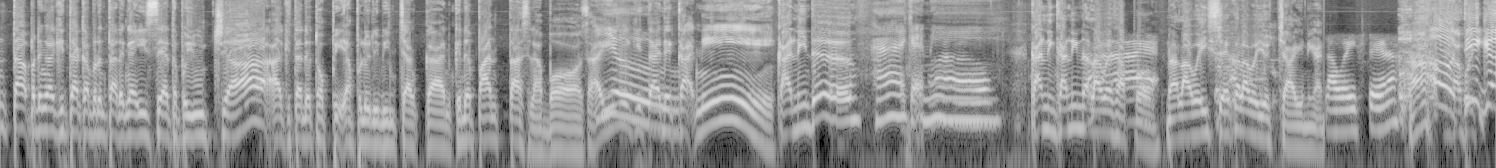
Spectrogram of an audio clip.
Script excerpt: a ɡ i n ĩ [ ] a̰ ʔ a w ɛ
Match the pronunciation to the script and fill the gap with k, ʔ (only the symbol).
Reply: k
